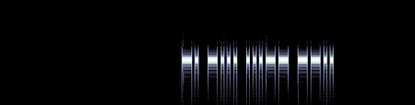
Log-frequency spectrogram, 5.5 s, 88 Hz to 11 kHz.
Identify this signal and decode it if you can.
Morse code, heard as a keyed tone, about 28 wpm, 700 Hz. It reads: NB3Z
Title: USA Call Signs - 4 Characters - Repeated 3x - 28wpm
